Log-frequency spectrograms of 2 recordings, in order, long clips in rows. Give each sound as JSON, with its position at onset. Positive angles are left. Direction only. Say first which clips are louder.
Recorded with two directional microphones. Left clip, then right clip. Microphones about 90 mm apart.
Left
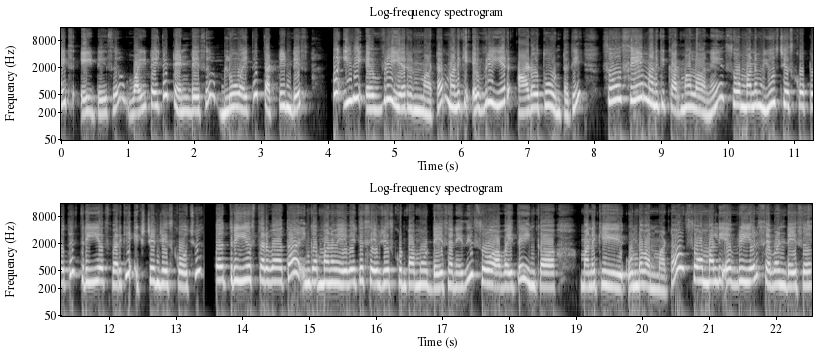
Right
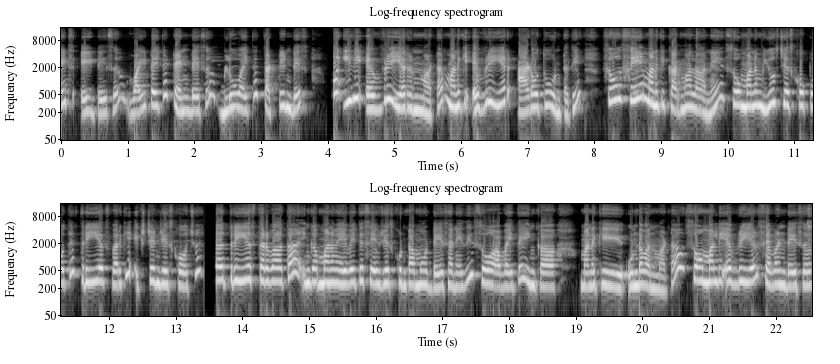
{"t": 0.0, "sound": "a woman's voice", "louder": "left 4 dB", "side_deg": 40}
{"t": 8.2, "sound": "a woman's voice", "louder": "left 3 dB", "side_deg": 35}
